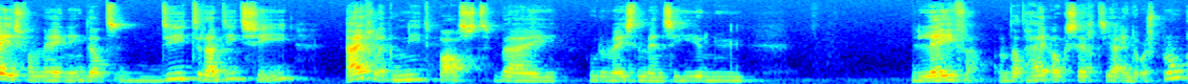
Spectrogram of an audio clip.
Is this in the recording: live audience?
no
